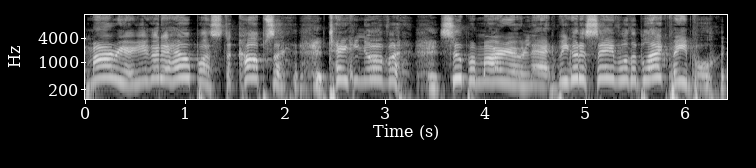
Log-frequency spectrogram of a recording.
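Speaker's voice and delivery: very high squeaky cartoon plea, breaking into laughs; Toadstool. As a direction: plead in a tiny high voice. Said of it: "Toadstool comes up and he's".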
